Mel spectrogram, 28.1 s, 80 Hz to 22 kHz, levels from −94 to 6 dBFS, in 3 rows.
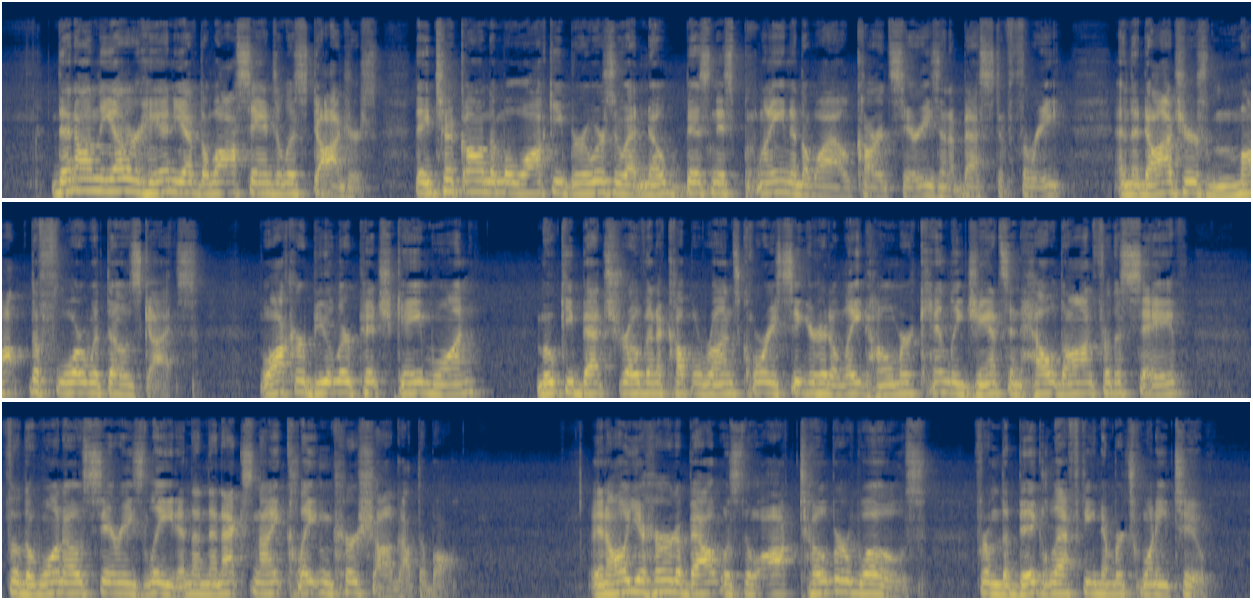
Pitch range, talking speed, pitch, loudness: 155-175 Hz, 205 wpm, 165 Hz, -19 LUFS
